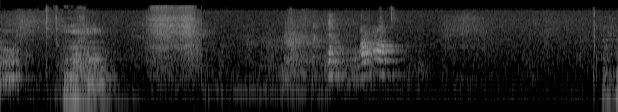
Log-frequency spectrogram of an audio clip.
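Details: Domestic cat greeting its owner as they come home from work, indoors: a short, quiet harmonic meow near the start, then a second rising-and-falling meow about three seconds in, with soft low background rumble between calls.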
